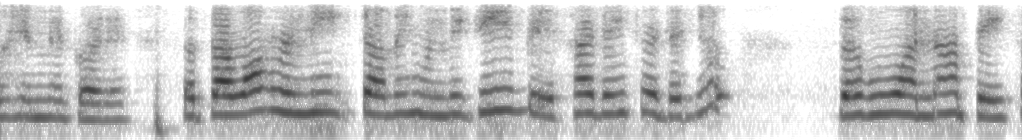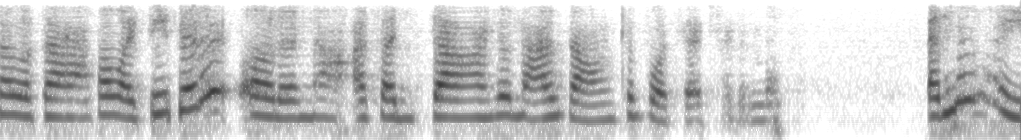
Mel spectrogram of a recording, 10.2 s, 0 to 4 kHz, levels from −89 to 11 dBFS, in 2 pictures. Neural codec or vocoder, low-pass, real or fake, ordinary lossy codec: codec, 16 kHz, 1.1 kbps, Voila-Tokenizer; 3.6 kHz; fake; none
